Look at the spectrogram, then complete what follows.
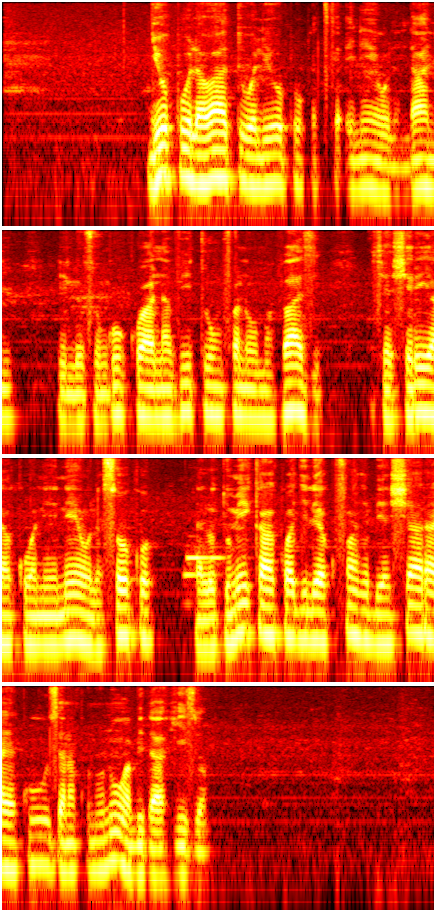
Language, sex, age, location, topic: Swahili, male, 25-35, Dar es Salaam, finance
